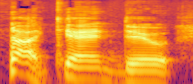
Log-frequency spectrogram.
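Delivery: ordinary talk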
